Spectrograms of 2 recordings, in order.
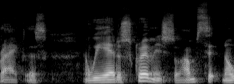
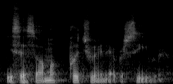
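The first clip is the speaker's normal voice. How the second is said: hushed retold coach; 9 dB quieter, faster than usual. Coordinator explaining the plan to a freshman, hushed. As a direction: quietly let the player in on it. Coordinator confiding to player on sideline.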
